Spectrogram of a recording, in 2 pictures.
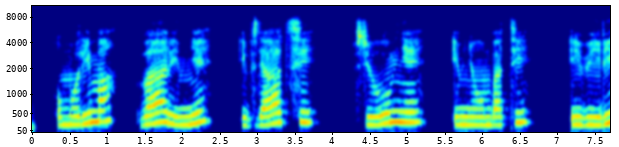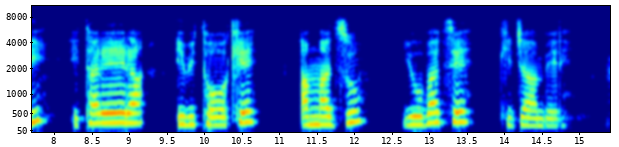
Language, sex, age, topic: Rundi, female, 25-35, agriculture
